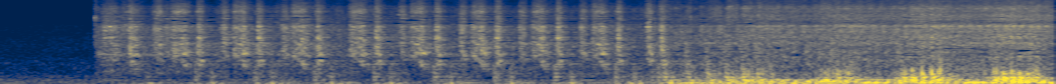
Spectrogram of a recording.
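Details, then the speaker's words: Motorcycle started with fuel poured directly into the carb and no airbox fitted: catches almost at once after a brief crank, then settles into a steady, even idle with a firm low beat, revving cleanly. "so straightaway that sounds very good that one it starts it's idling revving it up"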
